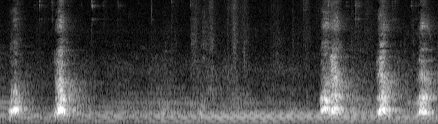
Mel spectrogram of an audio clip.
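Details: Barks from dogs running away from a deer mount: two sharp woofs, a pause of a few seconds with a steady low drone, then three more barks in a quick series.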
